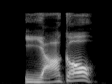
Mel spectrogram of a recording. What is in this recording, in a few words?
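"ya2 gao1", Chinese; HSK4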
